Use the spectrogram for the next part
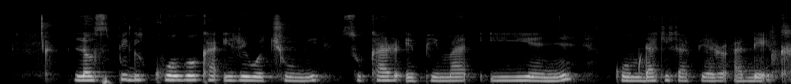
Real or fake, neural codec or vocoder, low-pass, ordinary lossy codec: real; none; 10.8 kHz; MP3, 64 kbps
